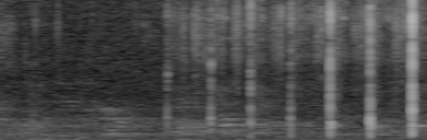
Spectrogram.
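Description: Low steady hum in a gymnasium, with four sharp, faint taps in the second half, spaced a fraction of a second apart.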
